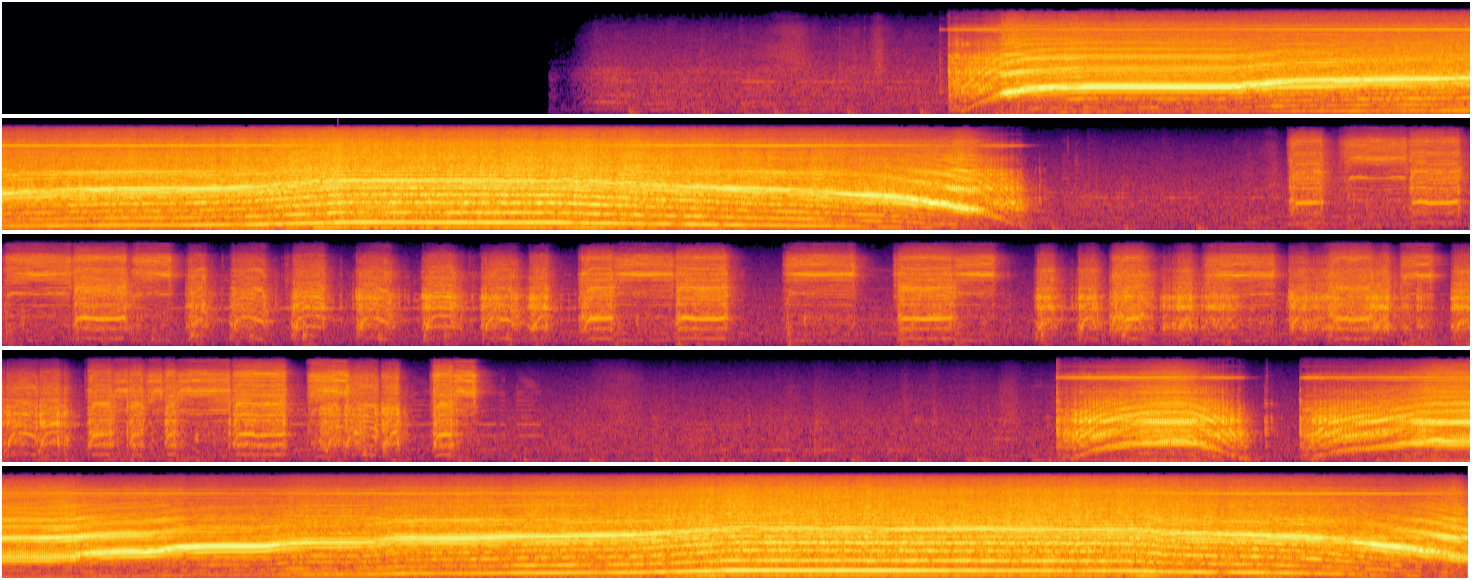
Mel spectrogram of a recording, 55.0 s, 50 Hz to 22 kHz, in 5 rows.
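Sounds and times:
electric motor whining: 7.1 - 18.8, 41.0 - 55.0
servos buzzing: 7.1 - 18.8, 20.7 - 36.7, 41.0 - 55.0.

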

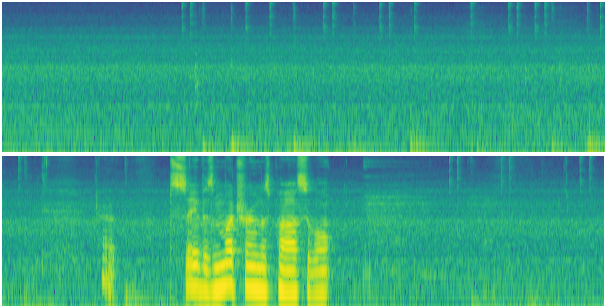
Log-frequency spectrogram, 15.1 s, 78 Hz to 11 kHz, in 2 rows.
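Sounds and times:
low steady hum: 0.0 - 15.0
mouse and keyboard clicking: 2.2 - 8.0, 13.1 - 15.0.

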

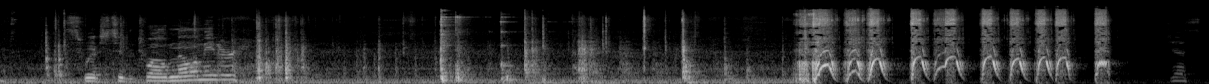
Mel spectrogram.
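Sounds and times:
pneumatic air ratchet bursts: 7.9 - 11.2.

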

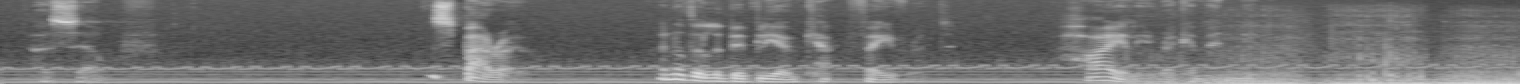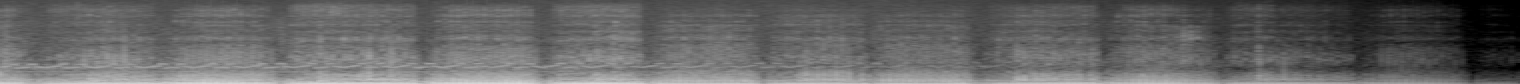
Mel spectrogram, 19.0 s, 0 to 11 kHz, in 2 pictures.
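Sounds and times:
cat purring: 0.0 - 3.4, 4.1 - 19.0.

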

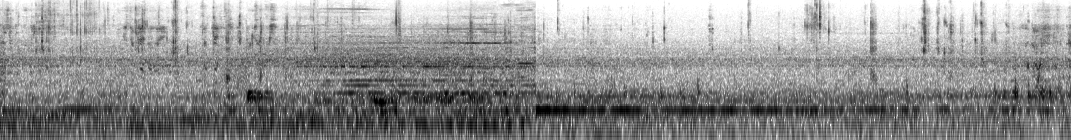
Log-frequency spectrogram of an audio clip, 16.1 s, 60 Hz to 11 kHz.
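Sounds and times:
steady low hum: 0.0 - 16.0
person chewing crunchy food: 0.1 - 16.0
background music: 3.4 - 8.1.

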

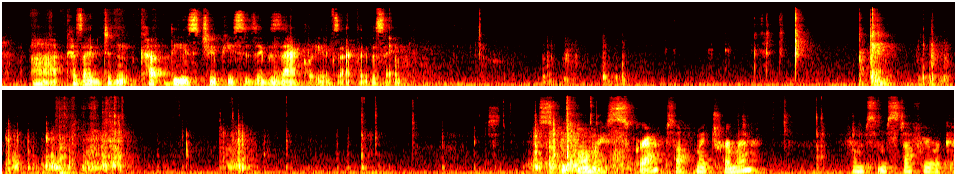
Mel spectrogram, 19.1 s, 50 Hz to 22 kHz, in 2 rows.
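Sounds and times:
rustling and clattering: 9.1 - 13.3.

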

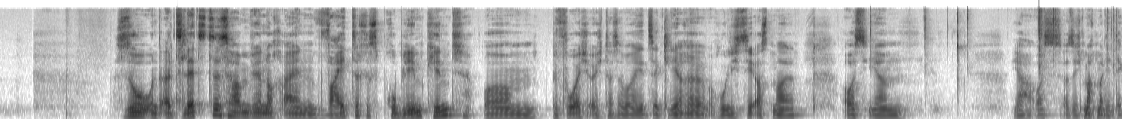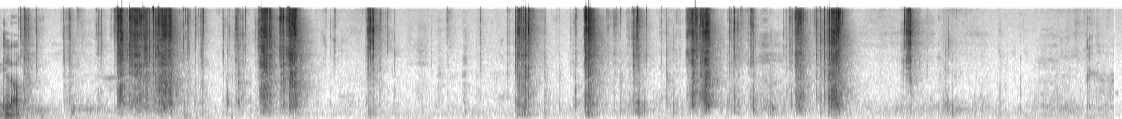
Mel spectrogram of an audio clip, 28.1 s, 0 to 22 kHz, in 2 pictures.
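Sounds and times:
adhesive tape peeling: 13.9 - 19.0, 19.6 - 25.6.

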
